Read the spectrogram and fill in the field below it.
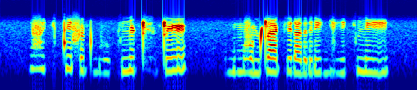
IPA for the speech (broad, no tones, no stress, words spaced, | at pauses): vikt̪isɛʈ bʱʊkniʈhɪʈ ɪ | bʊmvəm ʈækɪɾæ riɡʱik ni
